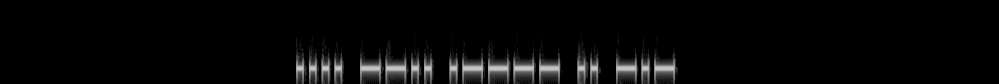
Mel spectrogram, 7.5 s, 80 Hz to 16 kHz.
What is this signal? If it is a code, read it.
Morse code, heard as a keyed tone, about 25 wpm, 700 Hz. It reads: HZ1IK
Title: DXCC-100 Call Signs - 5 Characters - Repeated 3x - 25wpm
